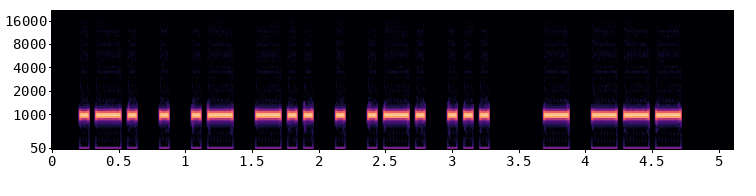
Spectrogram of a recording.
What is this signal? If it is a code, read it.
Morse code, heard as a keyed tone, about 20 wpm, 1000 Hz. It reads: READERS TO
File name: 20wpm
